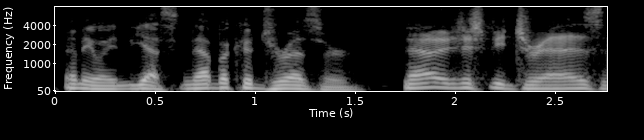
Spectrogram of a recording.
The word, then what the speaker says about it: Nebuchadrezzar: Yeah, that's, there, that's it's a there are a couple of ways to pronounce his name, and Nebuchadrezzar is hmm. – probably the more accurate one. But of course, Nebuchadnezzar is so popular, it's hard to run against it.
